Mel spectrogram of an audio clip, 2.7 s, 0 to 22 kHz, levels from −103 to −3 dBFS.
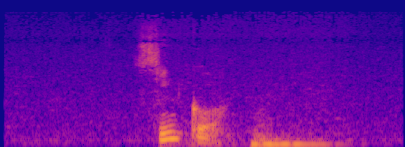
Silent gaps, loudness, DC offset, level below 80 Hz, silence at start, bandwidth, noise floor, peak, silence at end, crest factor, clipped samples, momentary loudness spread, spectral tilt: none; -37 LUFS; under 0.1%; -44 dBFS; 0.9 s; 15.5 kHz; -66 dBFS; -18 dBFS; 0.4 s; 20 dB; under 0.1%; 18 LU; -7 dB/octave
